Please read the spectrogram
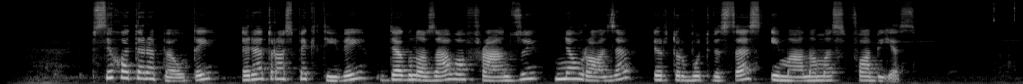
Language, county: Lithuanian, Alytus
